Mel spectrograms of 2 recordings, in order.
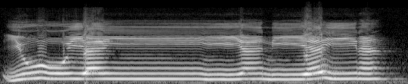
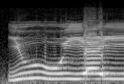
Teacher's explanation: Begitu juga dengan nun mati tanwin yang berwarna saat bertemu dengan huruf ya. Tahan suaranya dan keluarkan sebagiannya dari rongga hidung kita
